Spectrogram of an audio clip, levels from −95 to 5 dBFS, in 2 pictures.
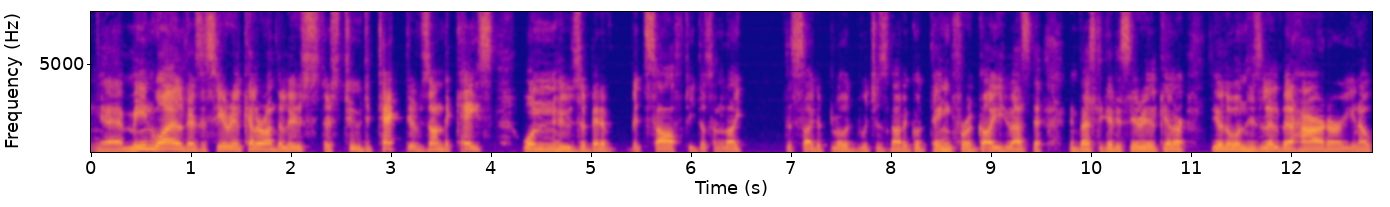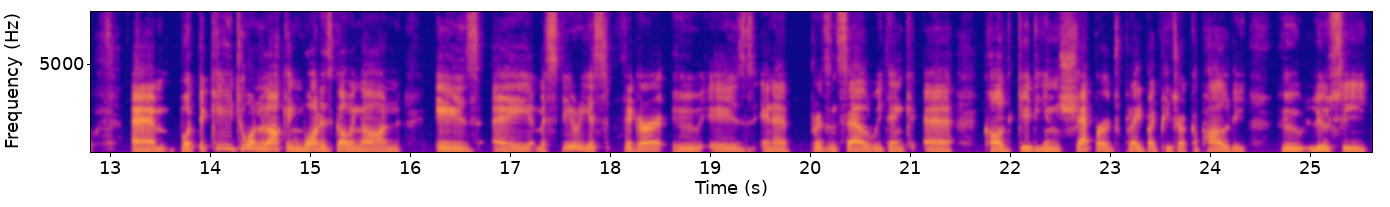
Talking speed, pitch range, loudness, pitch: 205 wpm, 145-170 Hz, -21 LUFS, 160 Hz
